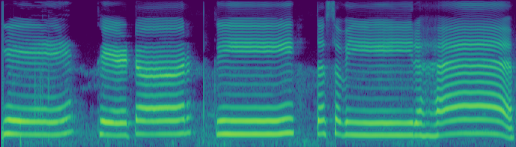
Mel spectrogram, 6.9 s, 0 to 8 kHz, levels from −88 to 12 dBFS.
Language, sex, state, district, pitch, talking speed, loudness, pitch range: Hindi, female, Punjab, Fazilka, 270 Hz, 45 wpm, -11 LUFS, 255-275 Hz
